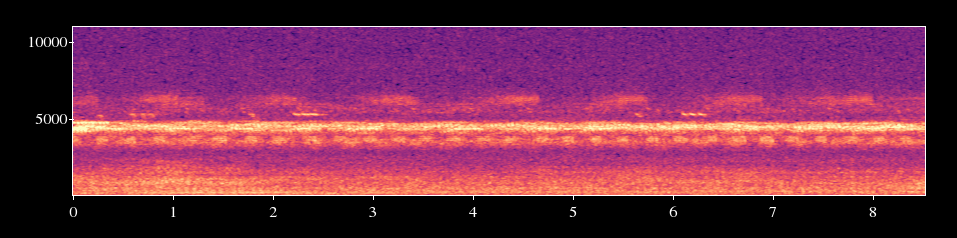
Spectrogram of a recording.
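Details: Autumn night insect chorus at Tsukimi no Mori, Kaizu, Gifu, Japan, near National Route 258 below the Nobi Plain lookout; a continuous high ringing trill over a low distant traffic rumble.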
